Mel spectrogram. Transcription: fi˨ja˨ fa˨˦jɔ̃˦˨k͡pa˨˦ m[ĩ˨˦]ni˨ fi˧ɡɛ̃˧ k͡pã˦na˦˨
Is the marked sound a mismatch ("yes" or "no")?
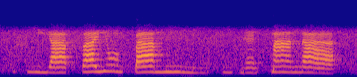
yes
